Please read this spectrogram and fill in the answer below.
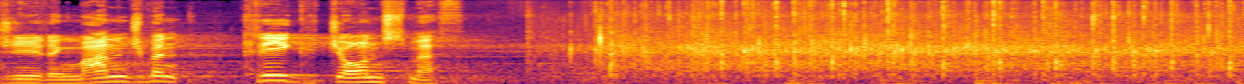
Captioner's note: audience applauds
